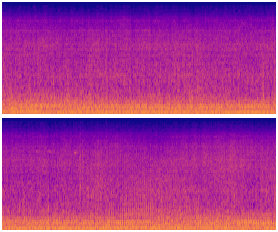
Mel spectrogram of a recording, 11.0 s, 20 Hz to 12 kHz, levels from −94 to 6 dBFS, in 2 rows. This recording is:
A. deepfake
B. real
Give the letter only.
B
